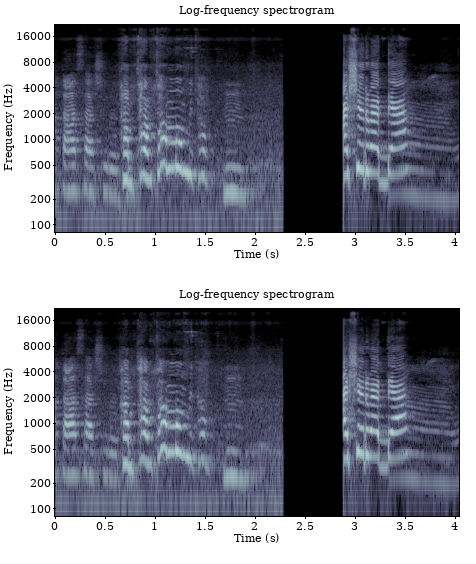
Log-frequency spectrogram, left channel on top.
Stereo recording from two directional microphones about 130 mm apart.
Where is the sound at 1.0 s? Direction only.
50° left (ahead or behind).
